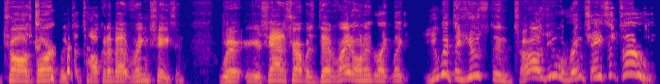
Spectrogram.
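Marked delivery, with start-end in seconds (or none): 5.3-8.2 high-pitched, incredulous mock accusation; retold call-out. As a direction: call him out, voice jumping way up. Retold call-out of Charles Barkley.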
